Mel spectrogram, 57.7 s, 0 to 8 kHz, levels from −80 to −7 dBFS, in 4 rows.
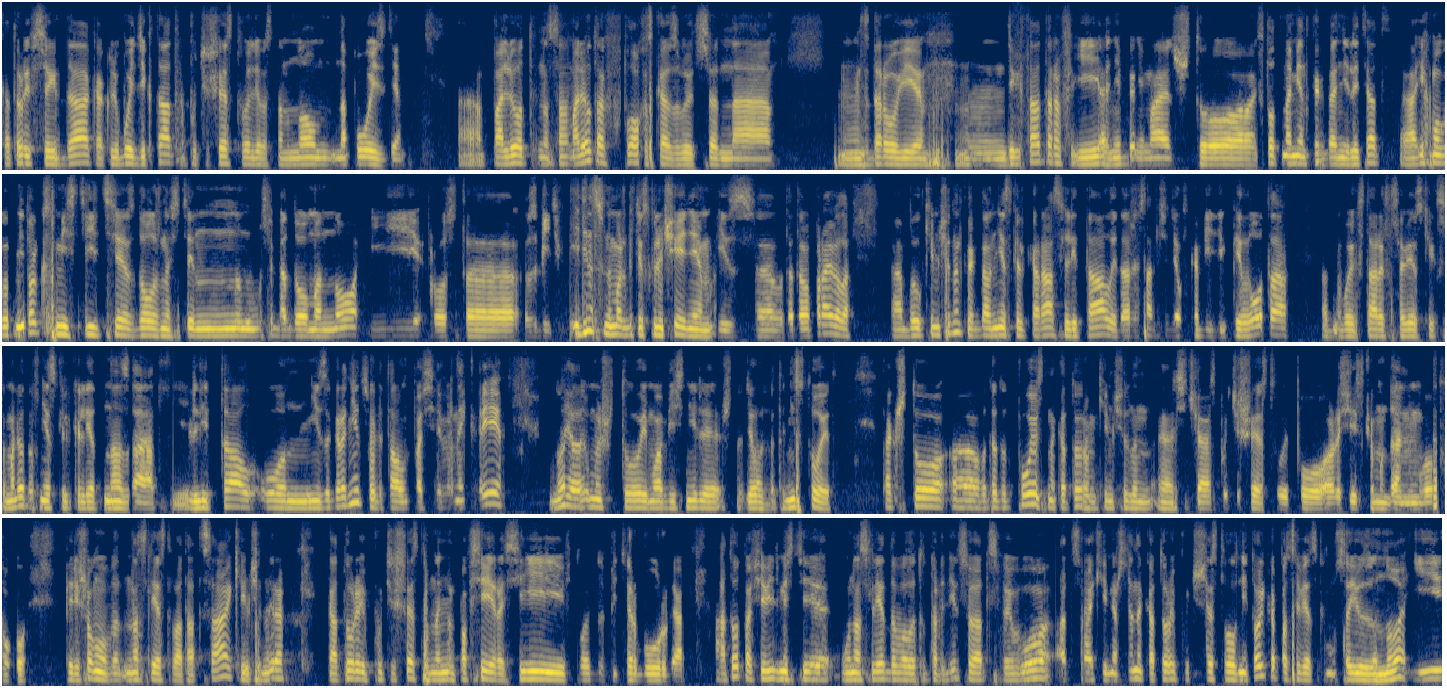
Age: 30-49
